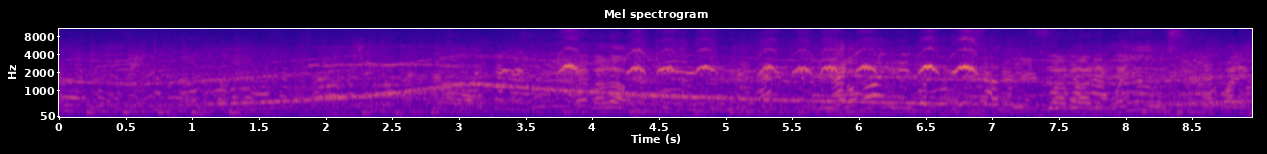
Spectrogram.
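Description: Many footsteps shuffle on pavement.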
